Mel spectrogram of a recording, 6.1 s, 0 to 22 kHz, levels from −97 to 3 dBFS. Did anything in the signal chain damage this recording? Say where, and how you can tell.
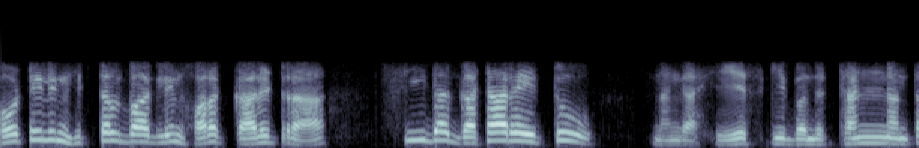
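Yes. Throughout the speech the sound is rough and faintly synthetic, with nothing above about 3.6 kHz or below about 150 Hz. That points to the codec stage: G.729 coding, which fits an 8 kbit/s VoIP link, rebuilds each frame from a filter, pitch predictor and sparse pulses.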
